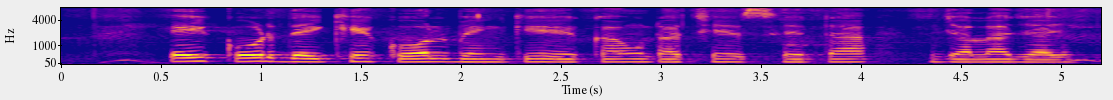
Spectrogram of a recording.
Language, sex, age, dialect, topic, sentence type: Bengali, male, 18-24, Jharkhandi, banking, statement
